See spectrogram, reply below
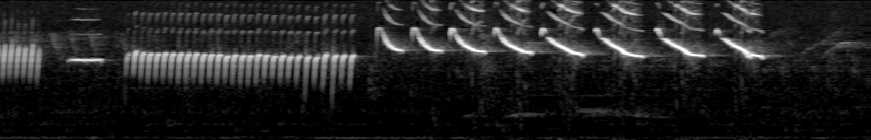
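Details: Belgian canary singing naturally: a short buzzy note, a clear whistle, a rattling trill lasting about a second, then a series of loud, separate down-slurred whistles about five per second.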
